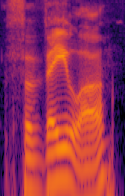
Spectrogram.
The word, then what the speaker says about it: Favela: Hey guys, Xdraws here, and I'm going to be playing a free-for-all on Favela. I found out that that is actually the correct pronunciation, not Favela, as I was calling it before.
